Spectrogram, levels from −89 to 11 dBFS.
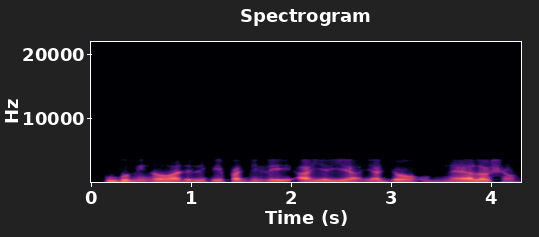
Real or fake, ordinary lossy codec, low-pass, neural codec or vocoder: fake; none; 3.6 kHz; codec, 16 kHz in and 24 kHz out, 0.9 kbps, LongCat-Audio-Codec, four codebook decoder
